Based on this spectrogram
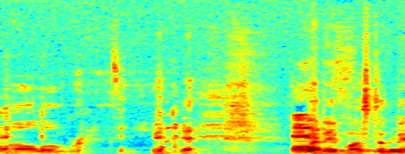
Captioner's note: both laughing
